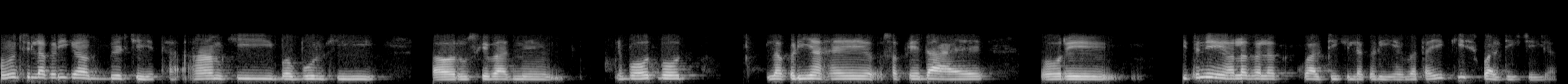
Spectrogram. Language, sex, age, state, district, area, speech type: Hindi, male, 18-30, Uttar Pradesh, Ghazipur, rural, conversation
